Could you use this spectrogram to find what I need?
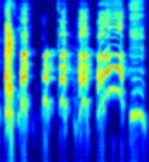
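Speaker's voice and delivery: high, sudden laugh; a real laugh breaking out; burst of laughter. Real, not acted. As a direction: laugh out at the penalties. Laughing at England's awful penalties.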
